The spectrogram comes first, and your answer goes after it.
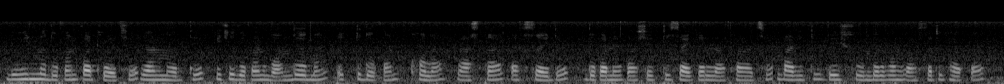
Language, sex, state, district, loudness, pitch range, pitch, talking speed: Bengali, female, West Bengal, Malda, -32 LUFS, 200-225 Hz, 210 Hz, 165 wpm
